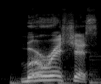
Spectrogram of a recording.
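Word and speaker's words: Mauritius: you it's you I've done morania oh okay macious and that is the correct pronunciation I did Google it many times macius is an expert level start we are a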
